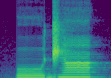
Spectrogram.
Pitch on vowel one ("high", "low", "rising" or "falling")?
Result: low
